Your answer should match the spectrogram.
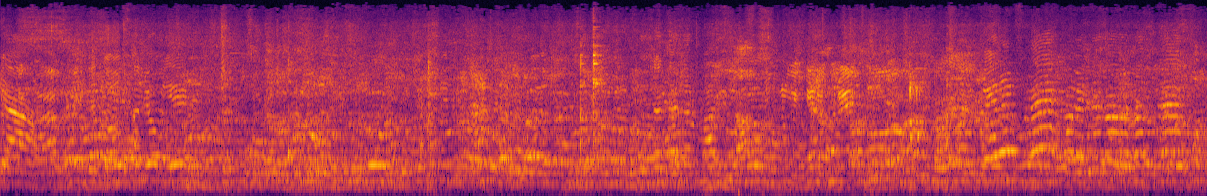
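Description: Several people talking over one another in a lively mix of voices, with a few light clinks of dishes.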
